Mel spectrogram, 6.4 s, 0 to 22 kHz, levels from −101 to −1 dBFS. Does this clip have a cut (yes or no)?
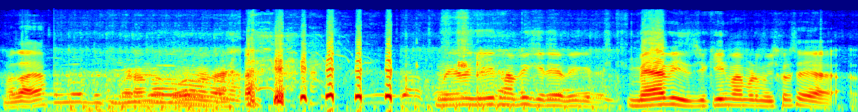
no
